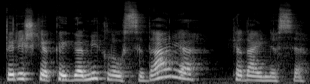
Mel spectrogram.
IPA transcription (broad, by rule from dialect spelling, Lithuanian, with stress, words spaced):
tɐɪ ˈrʲɛɪʃʲkʲɛ kɐɪ ɡɐˈmʲiːklˠɐ ʊʃʲsʲɪˈdɑːrʲɛ kʲɛˈdɐɪnʲuɔsʲɛ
